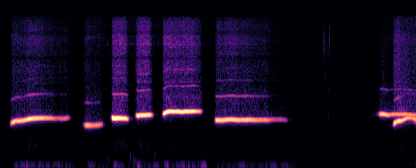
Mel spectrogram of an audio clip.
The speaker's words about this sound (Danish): Og nu fløjter jeg bare det, jeg godt kunne tænke mig at høre jer fløjte.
